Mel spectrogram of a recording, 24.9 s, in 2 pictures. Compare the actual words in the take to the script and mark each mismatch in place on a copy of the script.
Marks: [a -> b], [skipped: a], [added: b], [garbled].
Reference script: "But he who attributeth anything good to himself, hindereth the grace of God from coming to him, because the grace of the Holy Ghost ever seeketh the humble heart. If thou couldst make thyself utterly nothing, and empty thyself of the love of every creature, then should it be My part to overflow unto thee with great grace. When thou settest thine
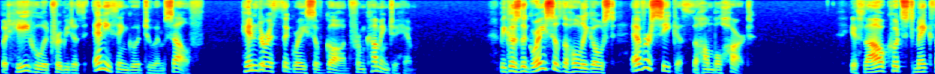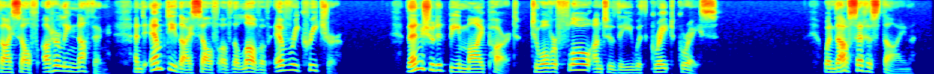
"But he who attributeth anything good to himself, hindereth the grace of God from coming to him, because the grace of the Holy Ghost ever seeketh the humble heart. If thou couldst make thyself utterly nothing, and empty thyself of the love of every creature, then should it be My part to overflow unto thee with great grace. When thou settest thine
